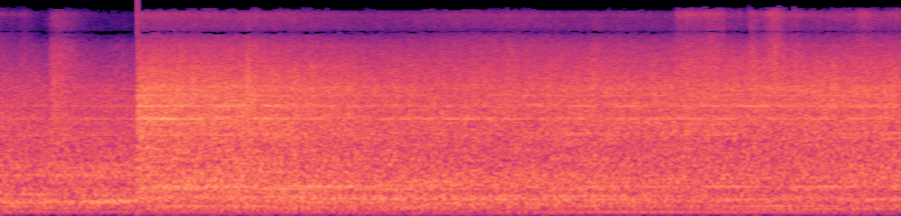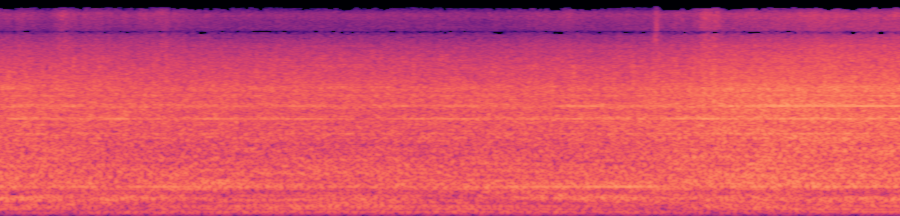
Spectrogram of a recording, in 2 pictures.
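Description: Heavy diesel truck engine running steadily at speed close by, with a thin steady whine over it. It becomes much louder abruptly about a second in.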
